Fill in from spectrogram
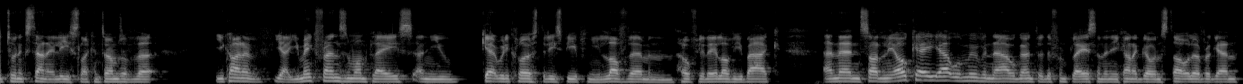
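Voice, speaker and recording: A man hosting a podcast interview in casual chat, effusive and quick to exclaim, with some hesitant fillers and restarts. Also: mid-range voice, fairly even intonation, a bit bright. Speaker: podcast host.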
